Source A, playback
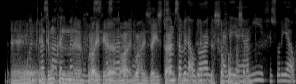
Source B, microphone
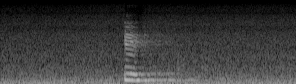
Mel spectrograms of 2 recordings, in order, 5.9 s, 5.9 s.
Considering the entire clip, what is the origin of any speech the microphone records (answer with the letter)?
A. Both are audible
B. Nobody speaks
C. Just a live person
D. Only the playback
C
